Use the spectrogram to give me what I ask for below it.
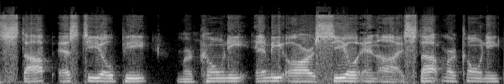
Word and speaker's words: Marconi: Stop Marconi. Rhymes with Sindoni, so you realize I wrote it because it was a true story.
